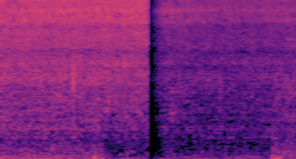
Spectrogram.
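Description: Beef seasoned with fish sauce for Vietnamese bo kho sizzles loudly and steadily as it browns in a pan over medium-high heat, with a brief dropout midway before the dense frying hiss resumes.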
